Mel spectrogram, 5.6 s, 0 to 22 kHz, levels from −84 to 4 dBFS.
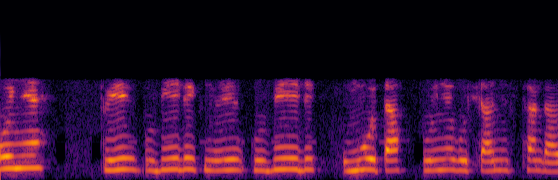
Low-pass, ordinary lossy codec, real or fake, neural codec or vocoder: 3.6 kHz; none; real; none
